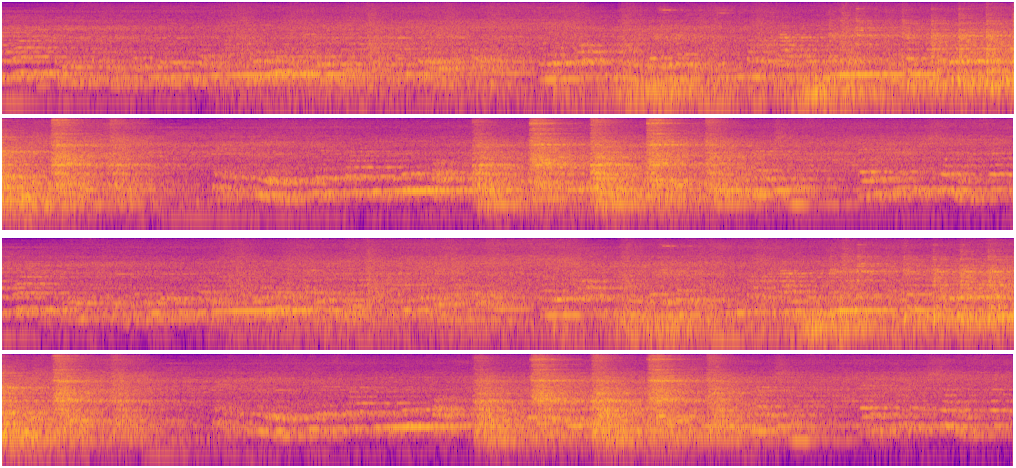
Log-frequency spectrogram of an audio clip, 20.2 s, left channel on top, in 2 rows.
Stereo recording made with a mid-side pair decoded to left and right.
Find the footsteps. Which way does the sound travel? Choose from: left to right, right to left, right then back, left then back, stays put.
right to left.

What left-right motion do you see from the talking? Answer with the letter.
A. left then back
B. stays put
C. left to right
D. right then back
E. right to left
B.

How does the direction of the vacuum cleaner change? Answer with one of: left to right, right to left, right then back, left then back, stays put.
right then back.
